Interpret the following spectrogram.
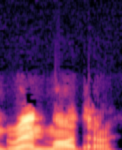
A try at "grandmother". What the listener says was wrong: I think it's the th in grandmother. You you've got the sound there, but it sounds a little bit too strong, I would say.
